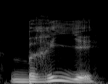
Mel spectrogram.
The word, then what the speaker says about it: briller: Briller. All right, so here, I and then double L, so you get the sound y, y, y. Briller, briller.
